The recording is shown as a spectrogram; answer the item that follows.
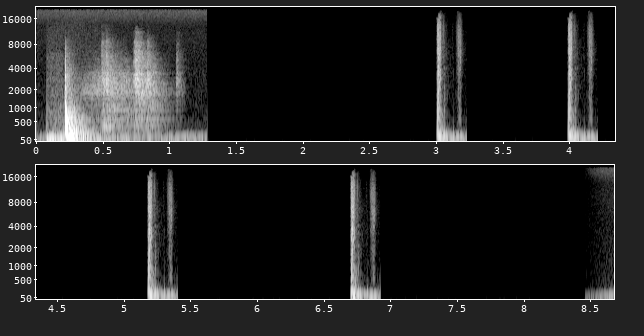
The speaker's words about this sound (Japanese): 檻の中に入ります。第一ドアのロックを解除。第一ドアをロック。第二ドアのロックを解除。第二ドアをロック。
